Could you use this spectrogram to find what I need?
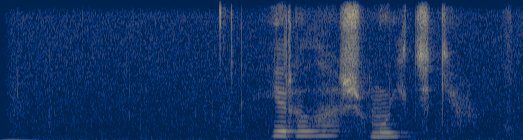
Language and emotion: Russian, sad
